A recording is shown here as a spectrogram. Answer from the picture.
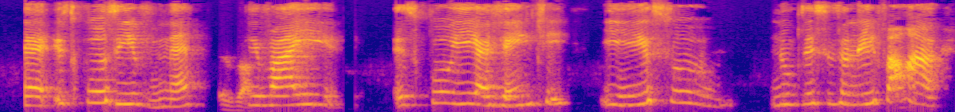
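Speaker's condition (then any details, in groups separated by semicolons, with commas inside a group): Cerebral palsy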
